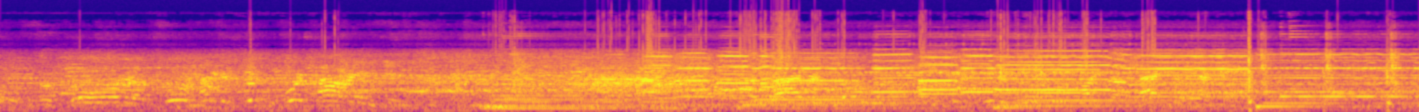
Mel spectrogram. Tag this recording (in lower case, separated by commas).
speech, music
